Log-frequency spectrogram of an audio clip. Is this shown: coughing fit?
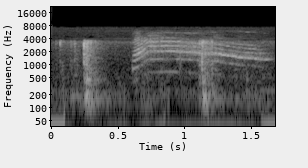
no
